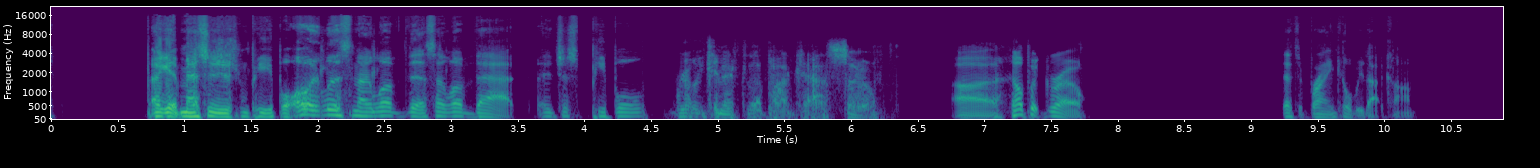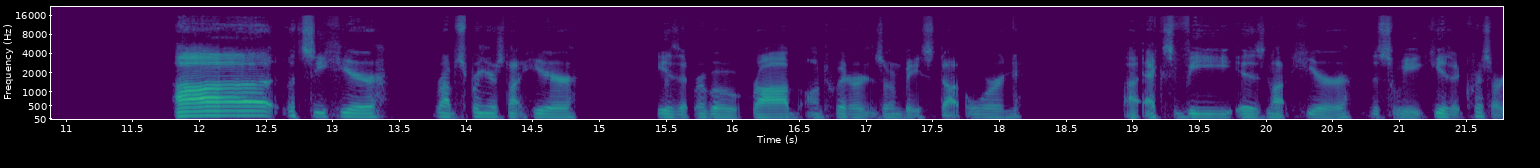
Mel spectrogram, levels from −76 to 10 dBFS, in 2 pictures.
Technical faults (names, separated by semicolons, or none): microphone volume stepped down; call bitrate drop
